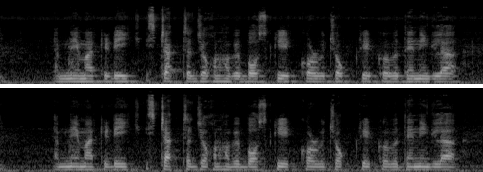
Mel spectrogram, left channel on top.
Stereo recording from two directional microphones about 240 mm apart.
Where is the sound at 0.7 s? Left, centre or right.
Right.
